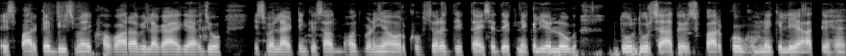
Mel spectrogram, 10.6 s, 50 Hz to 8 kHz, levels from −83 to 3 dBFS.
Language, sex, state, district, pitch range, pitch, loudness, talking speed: Hindi, male, Bihar, Araria, 110-115 Hz, 115 Hz, -18 LUFS, 225 wpm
